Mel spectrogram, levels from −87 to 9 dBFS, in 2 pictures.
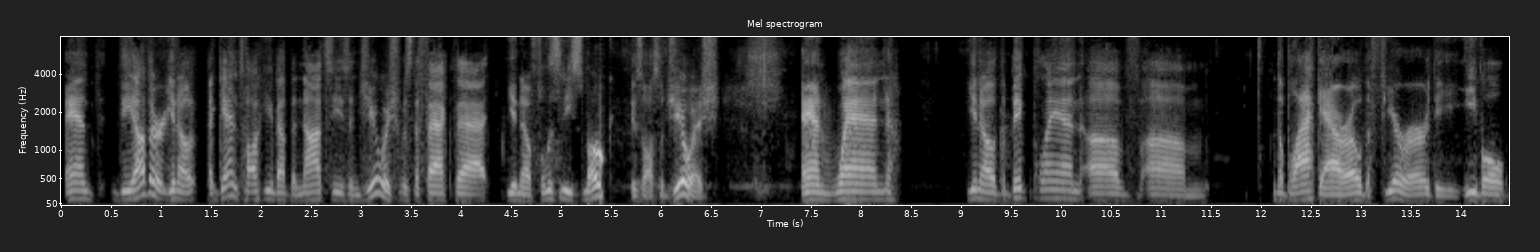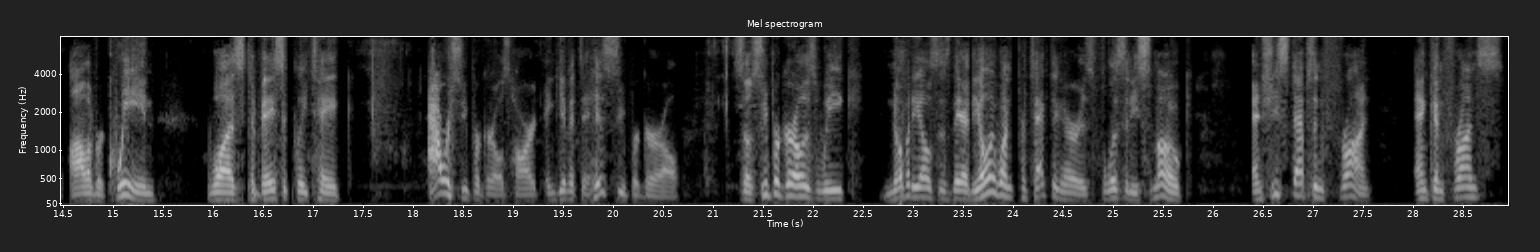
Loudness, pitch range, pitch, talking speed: -25 LUFS, 120-155 Hz, 135 Hz, 160 wpm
